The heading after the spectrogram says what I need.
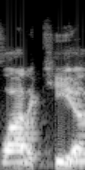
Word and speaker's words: Latakia: Latakia, depending on how you want to pronounce it, it is Latakia though.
